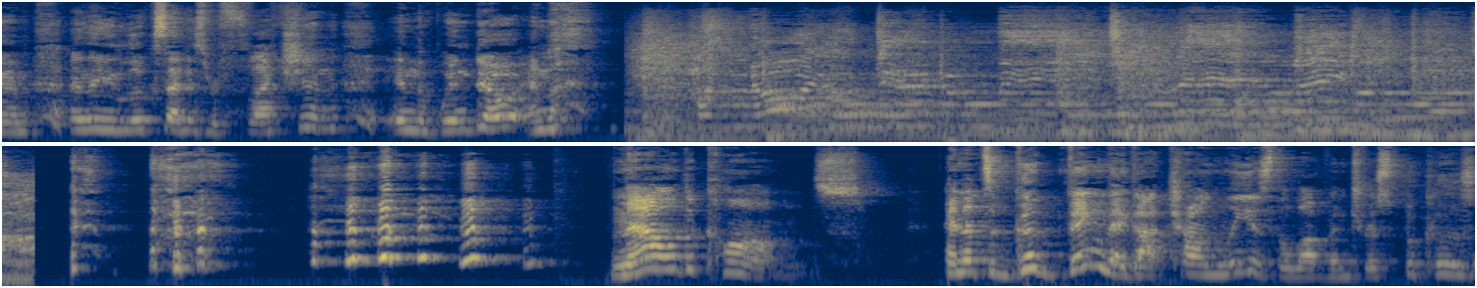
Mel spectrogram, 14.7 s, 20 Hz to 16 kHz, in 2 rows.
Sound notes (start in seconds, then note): 2.9 laughing; 8.9 giggling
